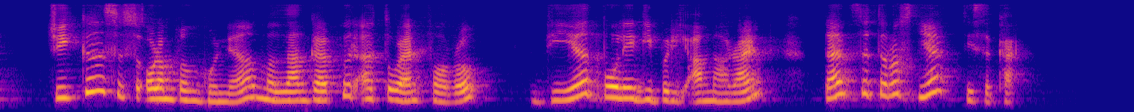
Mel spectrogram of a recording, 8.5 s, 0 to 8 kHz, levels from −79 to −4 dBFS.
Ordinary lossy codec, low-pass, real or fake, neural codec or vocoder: AAC, 48 kbps; 7.2 kHz; fake; codec, 16 kHz, about 1 kbps, DyCAST, with the encoder's durations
